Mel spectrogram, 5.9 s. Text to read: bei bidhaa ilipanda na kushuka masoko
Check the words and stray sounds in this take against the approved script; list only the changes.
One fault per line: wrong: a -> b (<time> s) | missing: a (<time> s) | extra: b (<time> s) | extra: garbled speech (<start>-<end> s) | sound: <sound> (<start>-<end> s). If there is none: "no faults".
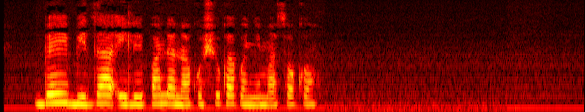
extra: kwenye (2.3 s)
